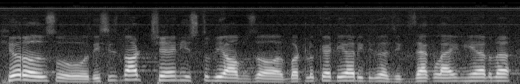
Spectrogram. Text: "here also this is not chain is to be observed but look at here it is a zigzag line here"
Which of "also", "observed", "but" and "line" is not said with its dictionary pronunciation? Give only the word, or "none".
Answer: observed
